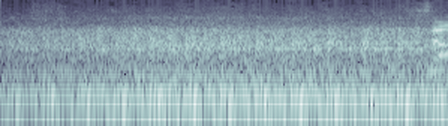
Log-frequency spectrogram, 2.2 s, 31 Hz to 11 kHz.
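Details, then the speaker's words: LB7 Duramax diesel truck, unrun for six years, fitted with new injectors; idles with a lumpy, uneven clatter and a skip in the beat, one cylinder misfiring; owner suspects a part is causing it, not confirmed. "well we got the truck to move under its own power but we believe that the victim is causing an issue because we're still getting the injector seven misfire"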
